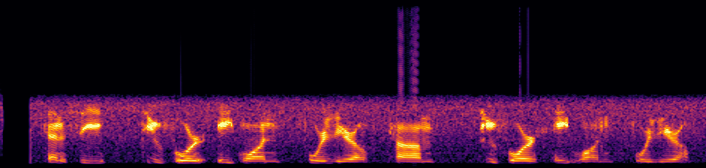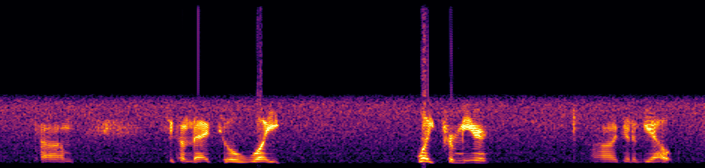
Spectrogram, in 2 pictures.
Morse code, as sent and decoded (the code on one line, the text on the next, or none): none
